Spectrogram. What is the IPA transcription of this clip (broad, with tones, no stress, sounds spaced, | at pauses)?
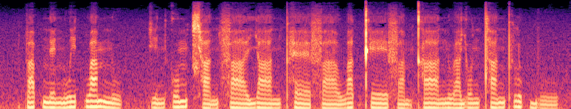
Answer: p a˦˥ p̚ n e˧ n w i˦˥ t̚ w a˥˩ m n u˨˩ k̚ | k i˩˦ n k o˦˥ m t͡ɕʰ a˩˦ n f aː˨˩ j aː˨˩ n pʰ ɛː˨˩ f aː˨˩ w a˥˩ t̚ kʰ eː˧ f a˨˩ m kʰ aː˧ n u˨˩ a̯ j o˧ n tʰ a˦˥ n pʰ l u˥˩ k̚ b uː˨˩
